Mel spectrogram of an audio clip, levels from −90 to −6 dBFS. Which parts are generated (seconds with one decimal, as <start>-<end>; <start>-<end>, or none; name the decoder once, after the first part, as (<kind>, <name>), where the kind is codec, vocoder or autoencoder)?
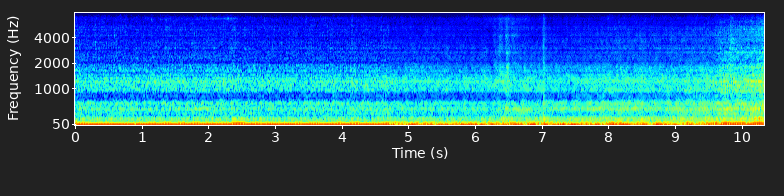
4.7-9.6 (vocoder, WaveNeXt)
